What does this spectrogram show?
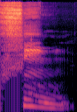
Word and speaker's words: fim: Quando a palavra termina em M, eu não pronuncio o M, ele simplesmente me indica um final nasal. Então, fim, bom. Estão vendo? Vejam que eu não falo fim, bom, né? Eu não vou pronunciar o M, tá? Ele fica assim com um som nasal.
